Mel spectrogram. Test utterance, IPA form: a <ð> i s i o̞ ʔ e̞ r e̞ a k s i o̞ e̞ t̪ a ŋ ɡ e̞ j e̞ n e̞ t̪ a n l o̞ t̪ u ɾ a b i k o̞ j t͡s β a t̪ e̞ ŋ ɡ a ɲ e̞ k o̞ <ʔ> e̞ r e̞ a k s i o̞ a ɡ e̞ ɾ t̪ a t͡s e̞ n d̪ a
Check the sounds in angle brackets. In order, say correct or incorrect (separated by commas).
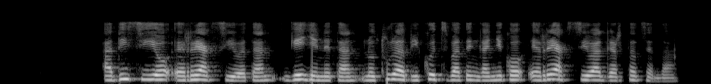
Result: correct, correct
